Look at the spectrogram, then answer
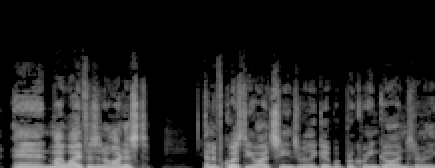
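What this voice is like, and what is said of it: Mellow radio voice. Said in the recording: “you got a good radio voice ... that's a radio voice if I have ever heard one ... very mellow. It's very mellow.”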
